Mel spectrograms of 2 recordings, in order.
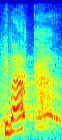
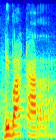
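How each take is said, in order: First: Shouted dibakar. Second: Said in the usual way. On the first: Shown as a demonstration. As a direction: fling out "Dibakar" in a high shout.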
